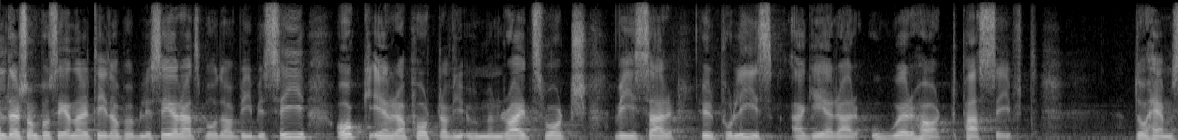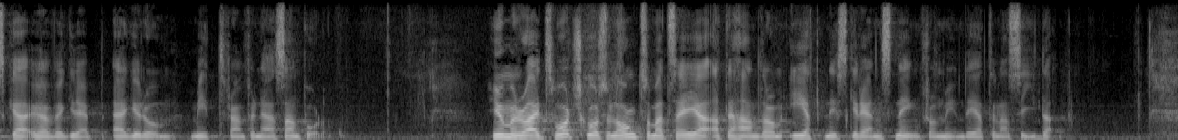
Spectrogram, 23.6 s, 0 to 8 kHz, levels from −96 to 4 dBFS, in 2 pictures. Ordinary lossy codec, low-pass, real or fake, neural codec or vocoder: none; none; real; none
